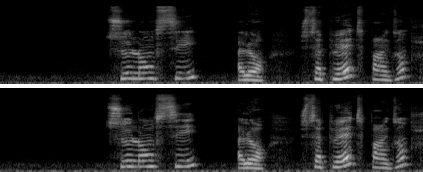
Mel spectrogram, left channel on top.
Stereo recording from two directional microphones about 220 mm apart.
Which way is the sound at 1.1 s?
25° right (ahead or behind).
